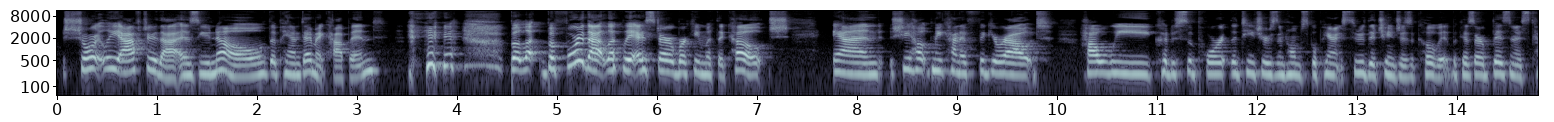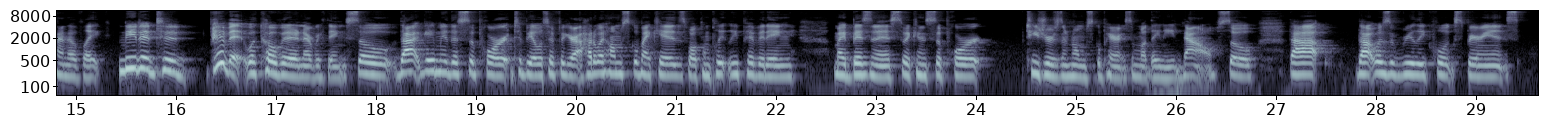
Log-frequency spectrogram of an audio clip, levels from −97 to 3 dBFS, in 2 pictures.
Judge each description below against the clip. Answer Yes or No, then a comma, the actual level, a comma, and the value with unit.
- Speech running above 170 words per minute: Yes, average, 200 wpm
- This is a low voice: No, high, 220 Hz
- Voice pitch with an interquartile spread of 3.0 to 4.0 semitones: Yes, average, 3.6 semitones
